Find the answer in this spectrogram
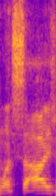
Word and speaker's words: LeSage: Love the pronunciation. A lot of people butcher it the first or second times around, so you nailed the French pronunciation there, so appreciate that.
